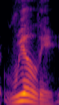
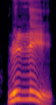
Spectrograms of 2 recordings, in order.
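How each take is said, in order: First: "really" as ree-ul-lee with a middle beat; unhurried three-beat "really"; native-style REALLY. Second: "really" as two-syllable rilli; no middle glide in "really"; merged-vowel REALLY. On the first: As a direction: glide up and down through "really". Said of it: "원어민들이 really 이렇게 발음하다". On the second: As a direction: say "really" with one simple short vowel. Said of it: "나중에는 really 이렇게". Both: Shown as a demonstration.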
